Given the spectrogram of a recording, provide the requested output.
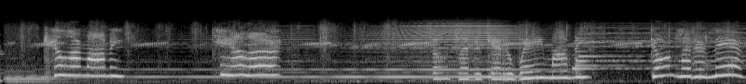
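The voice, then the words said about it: Little boy voice. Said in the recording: “in a Jason voice, like a little boy voice”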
